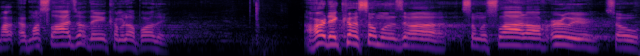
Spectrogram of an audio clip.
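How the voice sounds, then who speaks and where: A man's bright, sharp voice with ordinary pitch variation. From New York. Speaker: football strength coach. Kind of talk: conference presentation. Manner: fast.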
